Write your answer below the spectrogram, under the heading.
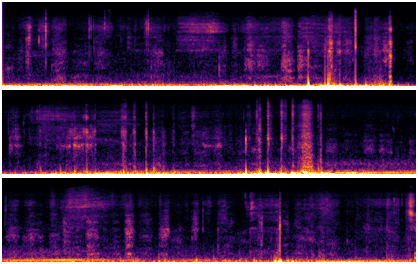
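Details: German Shepherd panting heavily and irregularly while mouthing an arm, a man telling it to chill, breathy puffs mixed with rustling and thumps over a constant low droning hum.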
